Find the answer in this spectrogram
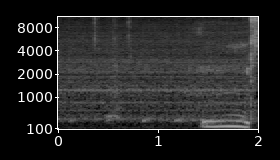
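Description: Faint room background for about a second and a half, then a man's drawn-out, held hesitation sound leading into speech.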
